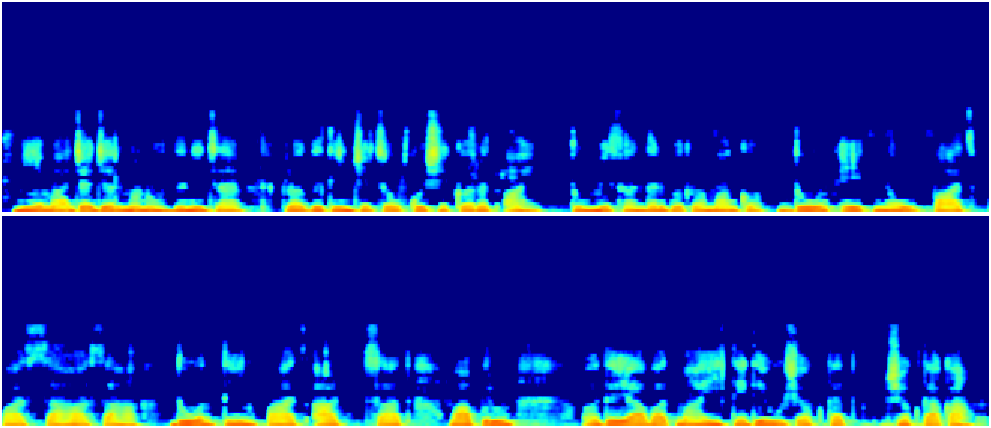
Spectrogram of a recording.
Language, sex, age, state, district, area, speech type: Marathi, female, 18-30, Maharashtra, Wardha, urban, read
